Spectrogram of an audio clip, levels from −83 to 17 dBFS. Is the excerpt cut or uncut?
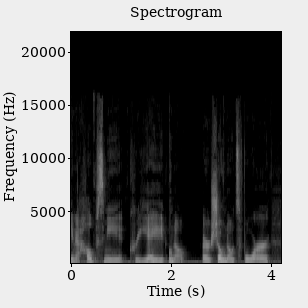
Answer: cut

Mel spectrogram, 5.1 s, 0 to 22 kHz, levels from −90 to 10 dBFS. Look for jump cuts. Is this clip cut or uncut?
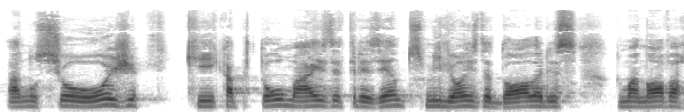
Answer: uncut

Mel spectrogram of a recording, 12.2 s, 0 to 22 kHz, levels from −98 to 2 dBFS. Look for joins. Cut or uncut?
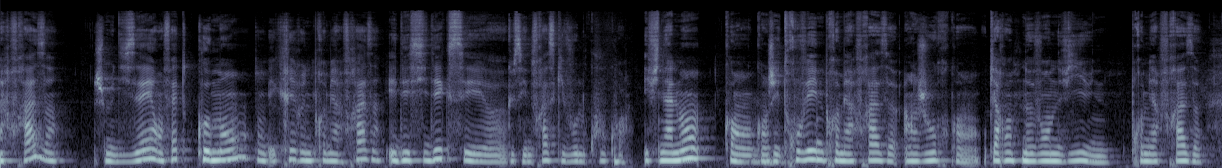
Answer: cut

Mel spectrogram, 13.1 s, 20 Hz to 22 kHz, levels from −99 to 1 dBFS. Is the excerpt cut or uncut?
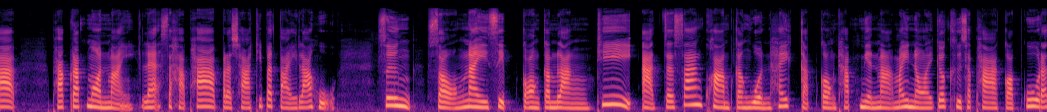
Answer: cut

